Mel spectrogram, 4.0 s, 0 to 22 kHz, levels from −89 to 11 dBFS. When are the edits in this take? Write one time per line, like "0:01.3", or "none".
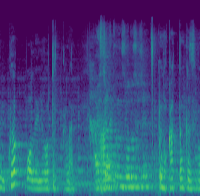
0:01.7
